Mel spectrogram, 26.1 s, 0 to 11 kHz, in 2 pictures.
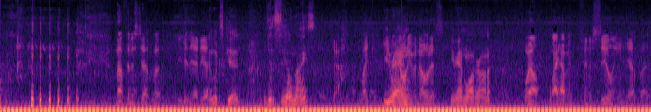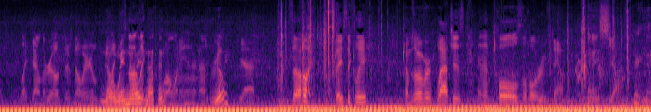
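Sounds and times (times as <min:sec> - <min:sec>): vehicle engine idling: 0:00.0 - 0:26.0
man talking: 0:00.3 - 0:09.9, 0:10.5 - 0:18.2, 0:18.8 - 0:20.4, 0:21.1 - 0:26.0.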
